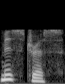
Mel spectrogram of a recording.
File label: "mistress", us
